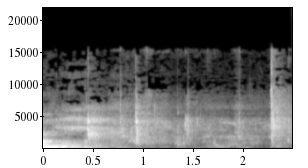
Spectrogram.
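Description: Acoustic guitar playing breaks off and the last notes die away, followed by faint rustling with a couple of soft clicks, about half a second and a second in.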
